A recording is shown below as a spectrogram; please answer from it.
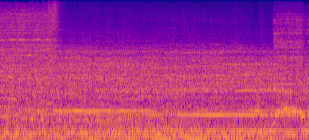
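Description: Extreme metal band playing live with distorted electric guitars and drums. About a second in the cymbals drop out, leaving the guitars ringing on long held notes, and the full band comes back in near the end.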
